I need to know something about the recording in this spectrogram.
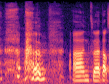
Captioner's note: audience laughs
